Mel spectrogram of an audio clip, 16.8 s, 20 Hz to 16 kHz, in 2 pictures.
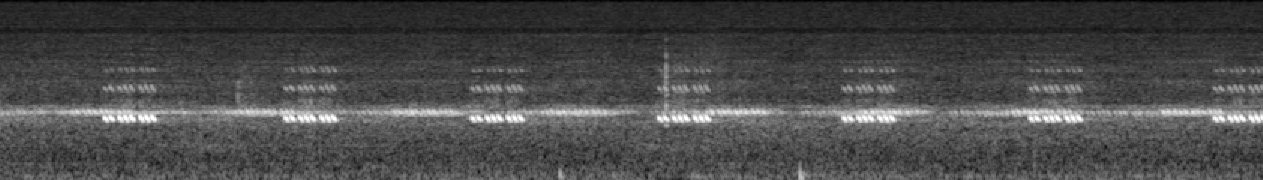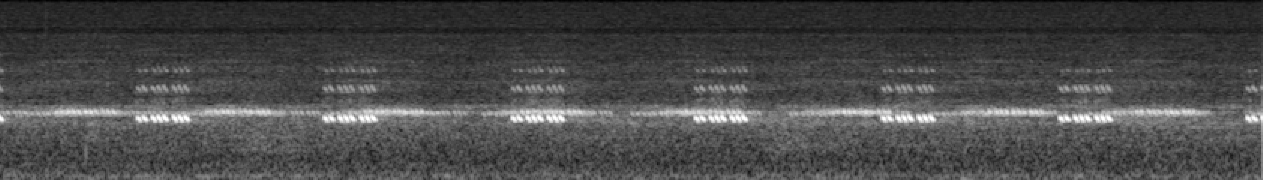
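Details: Tree crickets chorusing in Oregon's Willamette Valley: overlapping pulsed chirps near mid-pitch, repeating roughly every 1.2 seconds in a steady rhythm, with faint higher overtones and a quiet background hiss.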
